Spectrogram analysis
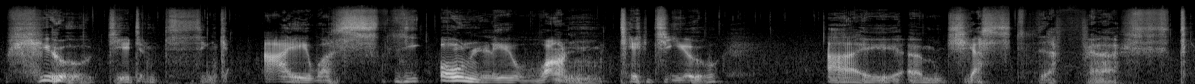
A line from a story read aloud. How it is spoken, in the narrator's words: he sneered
